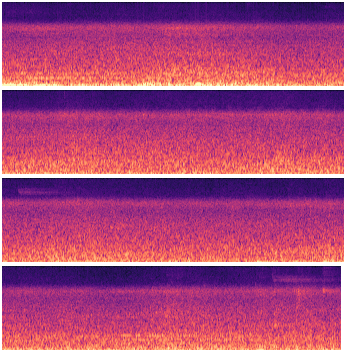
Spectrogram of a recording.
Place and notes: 北海坑道, Nangan Township - in the Readiness tunnel
walking in the Readiness tunnel, Sound of the waves, For tourists and build a small pier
